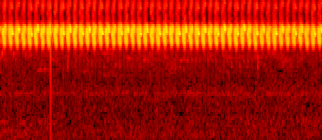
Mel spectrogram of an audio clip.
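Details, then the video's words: River warbler (Locustella fluviatilis), a bird with a cricket-like voice, delivering a continuous high, rhythmic buzzing trill of rapid, regular pulses, with a soft tick early on and otherwise quiet surroundings. "What bird chirps like a cricket and a grasshopper? (Locustella fluviatilis)"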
